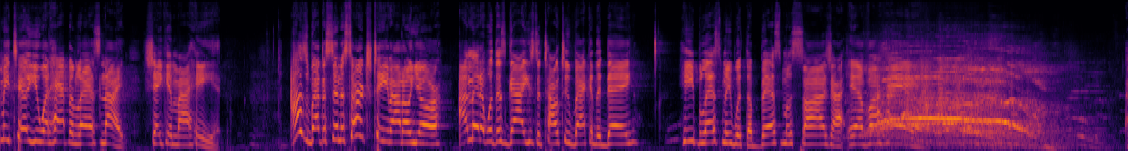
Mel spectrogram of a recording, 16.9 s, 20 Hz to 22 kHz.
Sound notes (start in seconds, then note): 12.9 audience exclaiming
